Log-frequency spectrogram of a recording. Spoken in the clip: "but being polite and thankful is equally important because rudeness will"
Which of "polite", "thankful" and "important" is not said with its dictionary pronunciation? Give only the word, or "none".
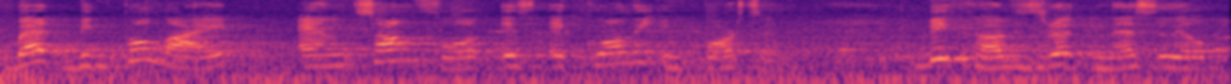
thankful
